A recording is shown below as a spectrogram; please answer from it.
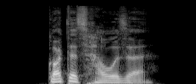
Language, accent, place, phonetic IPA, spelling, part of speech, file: German, Germany, Berlin, [ˈɡɔtəsˌhaʊ̯zə], Gotteshause, noun, De-Gotteshause.ogg
- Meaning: dative singular of Gotteshaus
